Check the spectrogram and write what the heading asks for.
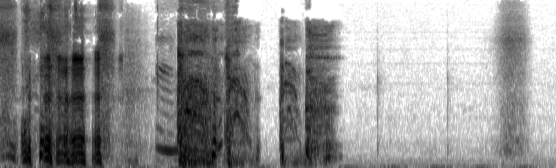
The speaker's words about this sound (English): Cacophony of coughs. Cough, cough.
